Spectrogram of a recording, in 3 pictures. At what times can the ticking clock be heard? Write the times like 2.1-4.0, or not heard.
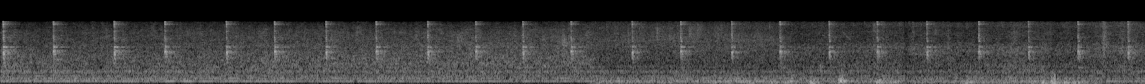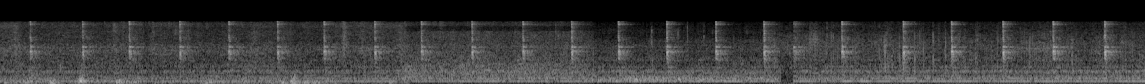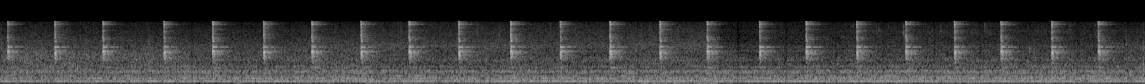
0.0-34.3.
